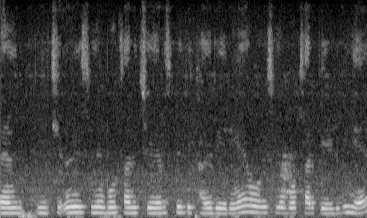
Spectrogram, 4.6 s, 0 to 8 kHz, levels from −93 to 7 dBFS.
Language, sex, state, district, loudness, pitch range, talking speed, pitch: Hindi, female, Punjab, Fazilka, -16 LUFS, 195-210 Hz, 210 wpm, 200 Hz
